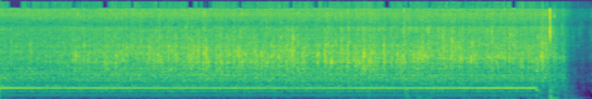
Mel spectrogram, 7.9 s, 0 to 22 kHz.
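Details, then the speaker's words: Newly swapped well pump for a horse water supply, first power-up after priming and pressurizing to 20 psi: steady hum with a loose gravelly rattle like marbles through the run, then it cuts off; likely not yet filled. "sounds like a bunch of marbles better wait until it fills up some more"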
